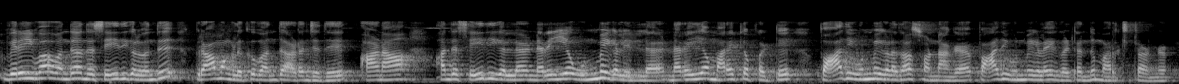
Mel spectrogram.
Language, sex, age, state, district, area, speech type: Tamil, female, 45-60, Tamil Nadu, Kallakurichi, rural, spontaneous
